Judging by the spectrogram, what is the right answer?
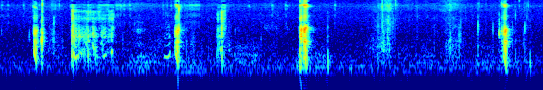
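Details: Repeated hiccups: several short, sharp catching sounds recur irregularly over about eight seconds in a quiet room.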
